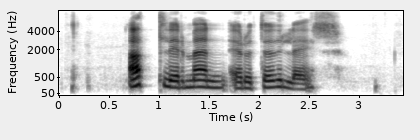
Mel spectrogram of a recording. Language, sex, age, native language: Icelandic, female, 30-39, Icelandic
